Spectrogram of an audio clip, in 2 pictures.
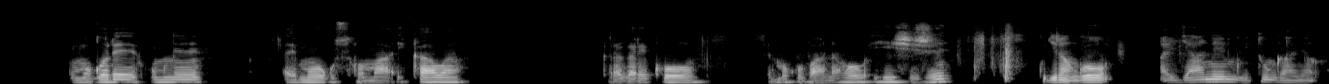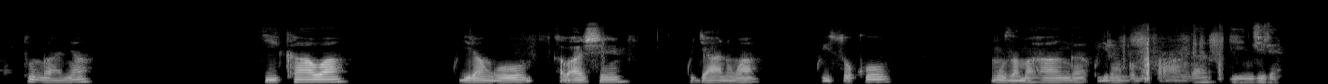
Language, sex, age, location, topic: Kinyarwanda, male, 18-24, Nyagatare, agriculture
